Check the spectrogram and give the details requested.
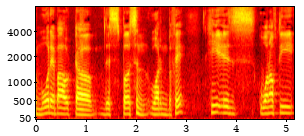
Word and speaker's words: Buffett: Although the spelling is Buffett, it is pronounced as Buffett, Warren Buffett.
